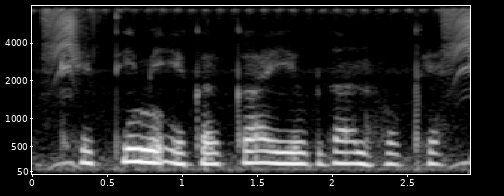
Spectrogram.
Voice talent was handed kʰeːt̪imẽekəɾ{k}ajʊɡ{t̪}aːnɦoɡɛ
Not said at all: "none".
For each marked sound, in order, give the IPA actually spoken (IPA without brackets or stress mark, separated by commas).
k, d̪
